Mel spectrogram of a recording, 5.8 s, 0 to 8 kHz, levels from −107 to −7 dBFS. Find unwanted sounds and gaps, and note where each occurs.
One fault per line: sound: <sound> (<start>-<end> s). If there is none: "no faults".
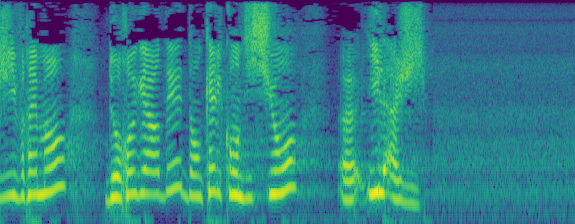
no faults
